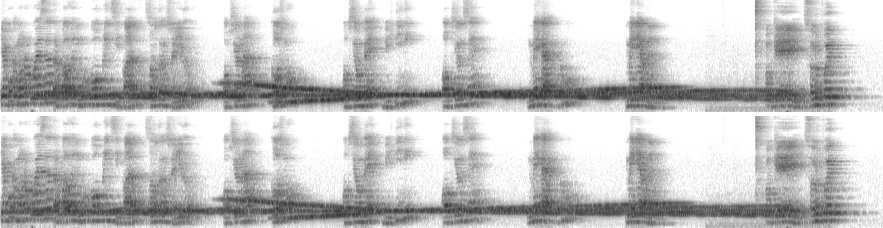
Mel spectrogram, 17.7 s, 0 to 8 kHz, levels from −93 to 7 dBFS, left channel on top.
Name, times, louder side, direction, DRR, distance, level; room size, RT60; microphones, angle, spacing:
voice 1, 0.0-3.8 4.5-5.1 5.4-5.9 6.8-8.2 8.8-9.5 10.5-11.4 12.5-13.1, left 1 dB, 20° right, -11 dB, 1.5 m, -25 dB
sound 1, 0.6-15.7, left 3 dB, 75° left, 0.6 m, -21 dB
voice 2, 15.3-16.6, left 1 dB, 55° left, -3 dB, 1.2 m, -23 dB
6.5 x 2.6 x 2.4 m, 0.93 s
head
